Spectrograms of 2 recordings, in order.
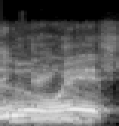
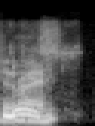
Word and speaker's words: Luis: you pronounce it luis it's not louise like o-u-i-s but it's lewis that's my middle name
